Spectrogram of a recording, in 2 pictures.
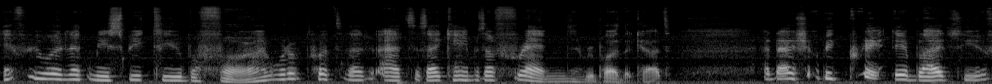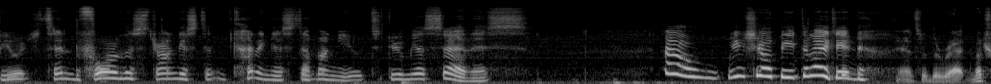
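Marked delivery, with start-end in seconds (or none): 0.0-15.2 cat voice. Acted. Cat replies. 16.6-18.6 very high squeaky rat voice; eager, relieved little rodent. Acted. Rat replies.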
